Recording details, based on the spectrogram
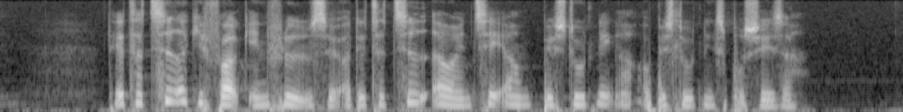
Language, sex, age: Danish, female, 23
